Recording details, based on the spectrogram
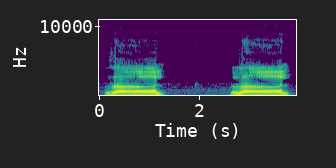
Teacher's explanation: ज़ुबान की नोक को आपने सनाया जो है आपके सामने वाले चार दांत हैं, ऊपर वाले दो और दो नीचे वाले, इनके किनारों से हल्का सा बाहर निकालना है। निकाल के टच करना है, महज छोटा थोड़ा सा जेंटली, आपने जोर नहीं लगाना है वहाँ पे।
